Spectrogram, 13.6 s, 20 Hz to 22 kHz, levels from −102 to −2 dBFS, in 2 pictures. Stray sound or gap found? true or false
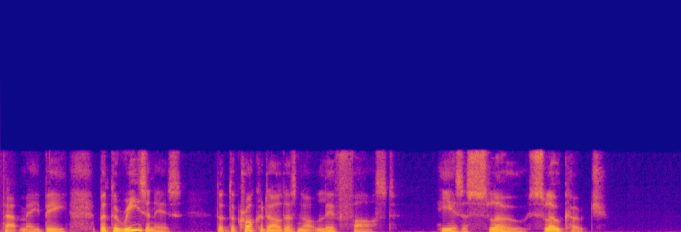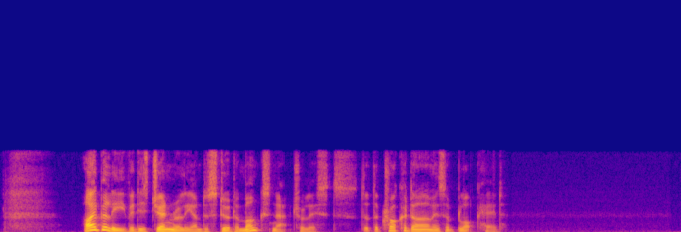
false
